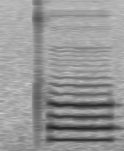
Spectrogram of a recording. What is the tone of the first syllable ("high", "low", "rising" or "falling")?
high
